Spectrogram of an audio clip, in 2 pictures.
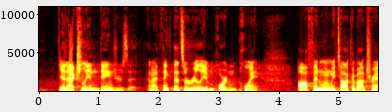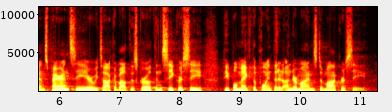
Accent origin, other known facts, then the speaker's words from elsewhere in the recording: Midwest, United States; So I was raised in the Midwest. I went to Columbia College in Chicago.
